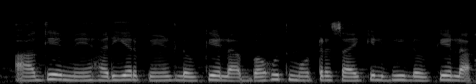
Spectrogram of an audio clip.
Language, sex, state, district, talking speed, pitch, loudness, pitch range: Bhojpuri, female, Bihar, Gopalganj, 125 wpm, 190 Hz, -33 LUFS, 180-205 Hz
